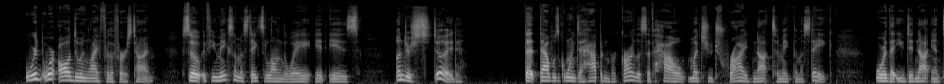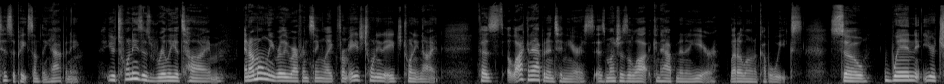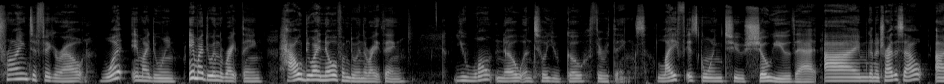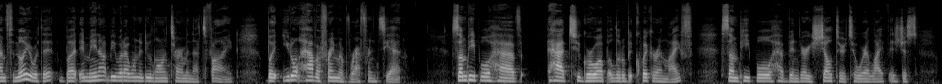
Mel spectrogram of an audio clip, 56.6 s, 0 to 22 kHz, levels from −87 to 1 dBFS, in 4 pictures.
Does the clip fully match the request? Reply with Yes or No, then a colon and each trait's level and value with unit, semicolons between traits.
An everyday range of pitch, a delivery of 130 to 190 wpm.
No: average, 4.0 semitones; average, 200 wpm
